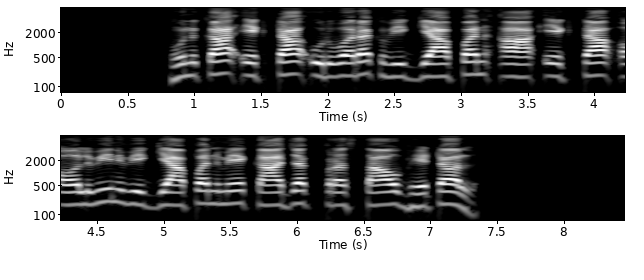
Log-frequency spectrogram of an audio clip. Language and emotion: Maithili, neutral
